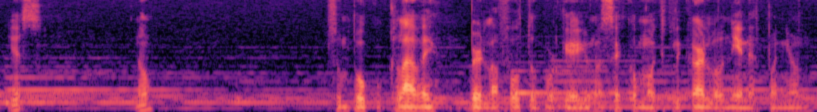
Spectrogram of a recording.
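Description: A man in his thirties preaching a sermon as pastor, slipping English words into his Spanish and swinging between loud bursts and hushed asides. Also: on the low side, level tone, moderate pace, music in the background.

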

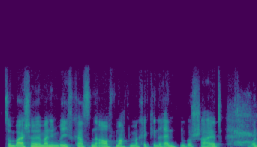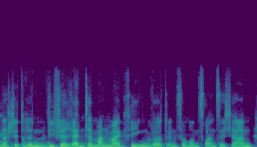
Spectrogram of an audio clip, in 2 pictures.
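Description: Calm man explaining in a dry podcast recording. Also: medium pitch, fairly quick, breathy edge, dry recording. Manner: explains calmly, acts out imagined inner voices. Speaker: guest, resilience expert. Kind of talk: conversational podcast interview.

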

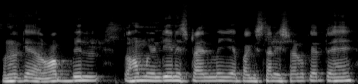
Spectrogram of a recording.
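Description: A man from South Asia teaching Arabic phrases, explaining in a conversational lesson and repeating words slowly to drill pronunciation. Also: on the high side, level tone, darkish tone, lo-fi sound. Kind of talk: language lesson, Urdu explanation.

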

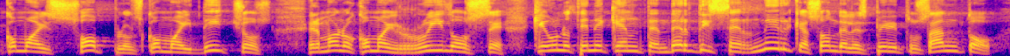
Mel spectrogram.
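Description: A man preaching a sermon as pastor, animated and calling the congregation to repeat after him. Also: sits high. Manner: animated preaching with call-and-response.

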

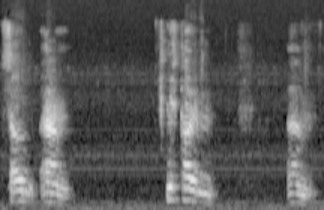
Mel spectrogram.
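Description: High-voiced man performing rhyming spoken word. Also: drawn-out words, bright, forceful tone. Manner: rhythmic rhyming delivery, hesitant with fillers between poems. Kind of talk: spoken-word poetry performance and casual chat. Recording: distant, dull lo-fi sound.

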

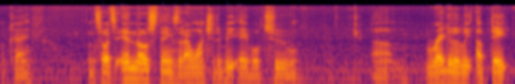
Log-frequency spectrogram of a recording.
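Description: Very deep, mellow-voiced man teaching. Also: slight background noise. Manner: conversational, with frequent "um" and restarts; earnest, practical advice-giving. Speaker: recovery podcast host. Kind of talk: informal teaching monologue.

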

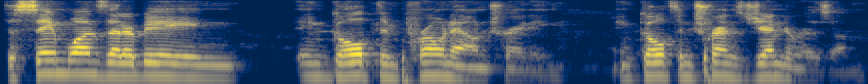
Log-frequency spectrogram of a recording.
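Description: A man in his thirties hosts a solo podcast in a blunt, profane rant. His voice sits slightly high for a man, and he often restarts his sentences as he pushes his points. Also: a little slow. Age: 30s. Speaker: podcast host. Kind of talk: ranting solo podcast commentary.

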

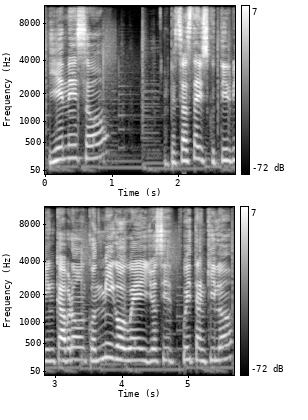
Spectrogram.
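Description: A man with a Mexican accent co-hosting a podcast, telling a story in animated, slang-heavy casual chat. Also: high voice, moderate pace, soft background music. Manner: animated storyteller, acts out quoted voices, slangy, says güey constantly. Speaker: podcast co-host.

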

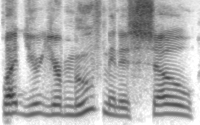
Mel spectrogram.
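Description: Young guy on a podcast, kinda high voice, dry sound, eager. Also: fairly even intonation, moderate pace, mellow, no echo. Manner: enthusiastic, asks questions. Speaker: podcast co-host. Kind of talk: casual chat.

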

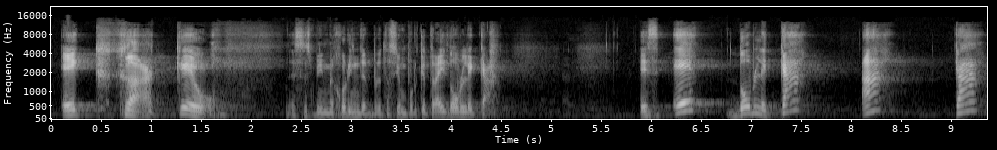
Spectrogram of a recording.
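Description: Preaching a sermon in a Mexican Spanish accent, this man poses rhetorical questions to the congregation in a casual, self-deprecating manner. His voice is high and a bit bright.

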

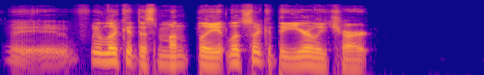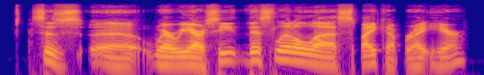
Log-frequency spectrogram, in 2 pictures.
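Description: Hyped crypto bro man, low-pitched voice. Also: fairly bright tone, dry recording, clean studio sound. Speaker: crypto video host. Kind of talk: casual crypto update commentary.

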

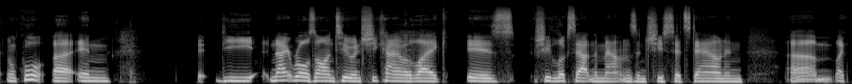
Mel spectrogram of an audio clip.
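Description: Man, game master, halting with fillers, smooth resonant voice, dry close sound. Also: medium pitch, a little mellow, dry recording. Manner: halting, many fillers and restarts. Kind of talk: narrating a tabletop game.

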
